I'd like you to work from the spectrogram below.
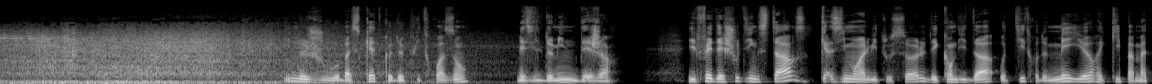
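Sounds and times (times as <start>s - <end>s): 
airplane engine drone: 0.0s - 5.2s
speech: 2.9s - 6.2s, 6.9s - 11.5s.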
